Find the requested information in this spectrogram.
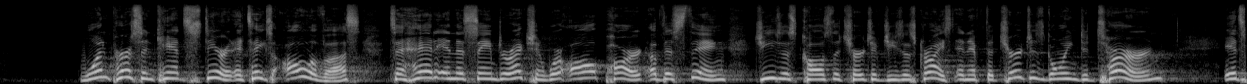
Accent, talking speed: American, 185 wpm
